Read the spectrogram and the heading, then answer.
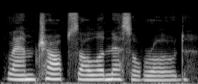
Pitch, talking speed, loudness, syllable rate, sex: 220 Hz, 150 wpm, -13 LUFS, 4.5 syllables/s, female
